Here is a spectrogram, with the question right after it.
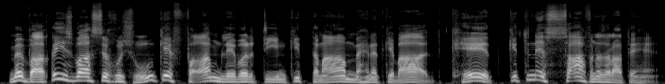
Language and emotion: Urdu, happy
